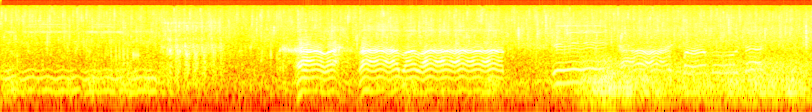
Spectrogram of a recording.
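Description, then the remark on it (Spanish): A heavy downpour of rain hisses steadily throughout, fairly loud, while wavering, warbling tonal calls rise over it in bursts. “Un buen día que llovía a cántaros,”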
